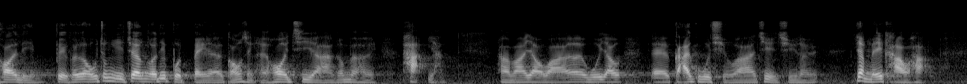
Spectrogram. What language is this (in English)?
Cantonese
